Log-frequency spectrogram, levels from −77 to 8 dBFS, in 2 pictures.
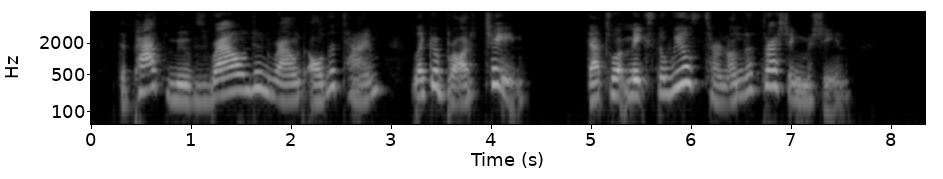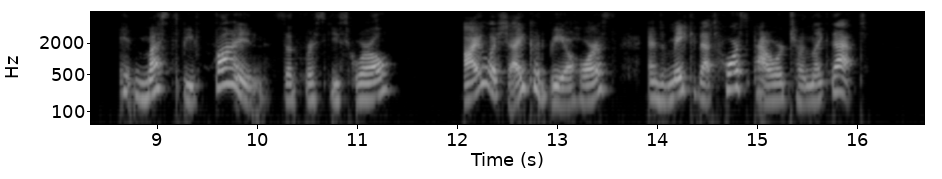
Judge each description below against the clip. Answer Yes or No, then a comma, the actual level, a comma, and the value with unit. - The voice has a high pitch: Yes, high, 210 Hz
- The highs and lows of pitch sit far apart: Yes, wide, 8.9 semitones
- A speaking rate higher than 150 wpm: Yes, average, 160 wpm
